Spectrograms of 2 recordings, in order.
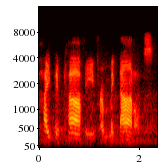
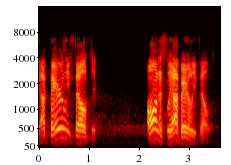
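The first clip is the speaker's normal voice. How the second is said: ordinary delivery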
